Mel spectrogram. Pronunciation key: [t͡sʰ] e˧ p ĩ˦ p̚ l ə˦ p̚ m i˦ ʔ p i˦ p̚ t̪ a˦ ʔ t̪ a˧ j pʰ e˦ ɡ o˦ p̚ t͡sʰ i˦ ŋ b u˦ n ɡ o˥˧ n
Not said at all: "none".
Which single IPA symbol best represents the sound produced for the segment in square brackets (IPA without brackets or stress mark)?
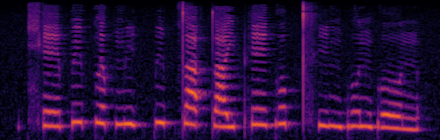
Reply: t͡ɕʰ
